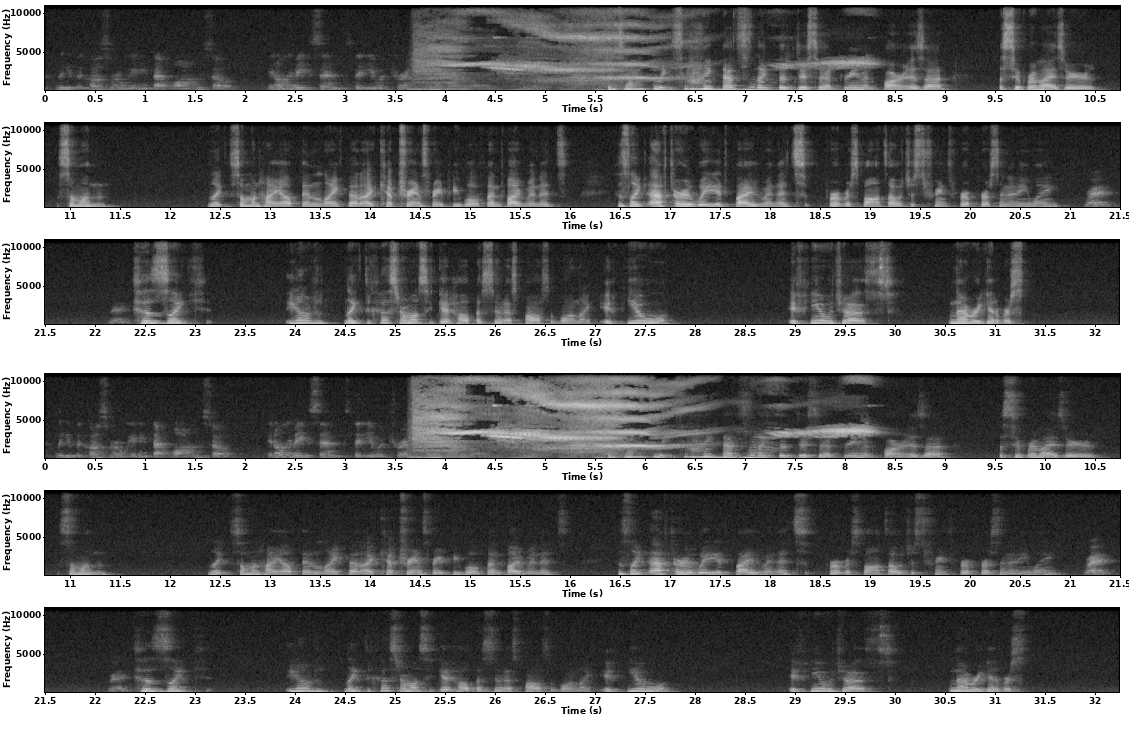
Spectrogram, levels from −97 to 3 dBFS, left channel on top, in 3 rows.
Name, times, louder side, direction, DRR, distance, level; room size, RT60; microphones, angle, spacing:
voice 1, 0.0-1.9 2.2-4.5 16.6-17.4 21.1-21.4 22.1-22.4, right 1 dB, 70° right, 3.1 m, -46 dB
sound 1, 3.6-8.3, right 10 dB, 50° right, 0.4 m, -25 dB
voice 2, 5.6-9.0 9.6-10.5 10.9-11.4 12.4-15.8 16.5-20.9 22.4-22.9 23.9-27.7 28.9-30.0 30.5-31.3, left 5 dB, 60° left, 0.5 m, -29 dB
7.8 x 3.1 x 6.2 m
head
